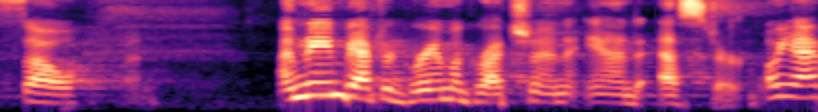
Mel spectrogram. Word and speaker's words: Gretchen: So Grandma Gretchen was always adamant. Your name is Gretchen. It is not Gretch. That rhymes with wretch, and that is not pretty.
